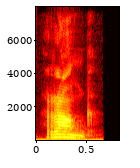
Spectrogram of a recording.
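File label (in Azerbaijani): "ranq", Azerbaijani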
